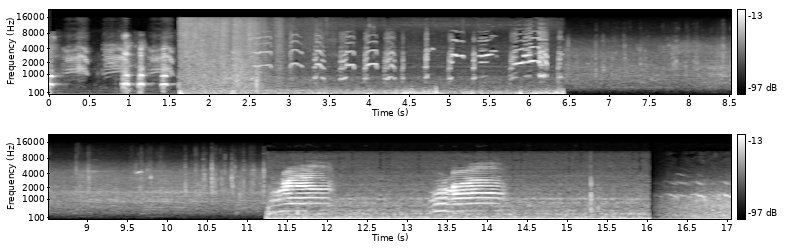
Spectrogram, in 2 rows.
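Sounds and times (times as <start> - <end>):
low steady hum: 11.3 - 17.0.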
